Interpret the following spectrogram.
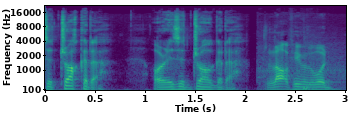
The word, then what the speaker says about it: Drogheda: we call a dragon we don't use the G or the H it's just it's strata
